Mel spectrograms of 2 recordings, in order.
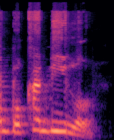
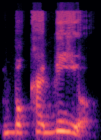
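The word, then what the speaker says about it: bocadillo: primeira na primeira aula que esse LL a gente português viria boca Lilo mas em espanhol a gente encara na pronunciação esse LL como ir então a gente tem um bocadinho então quando a gente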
